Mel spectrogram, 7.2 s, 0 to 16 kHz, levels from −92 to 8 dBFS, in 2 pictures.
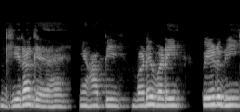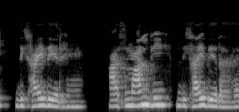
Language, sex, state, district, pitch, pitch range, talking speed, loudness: Hindi, female, Chhattisgarh, Balrampur, 215 Hz, 200-230 Hz, 150 wpm, -22 LUFS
